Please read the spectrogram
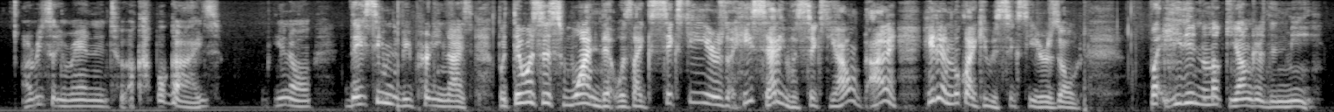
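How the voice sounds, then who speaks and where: At a moderate pace, a woman speaks in an animated tone with very wide pitch swings. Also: medium pitch for a woman. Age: 60s. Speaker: vlogger. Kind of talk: casual talk to camera.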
